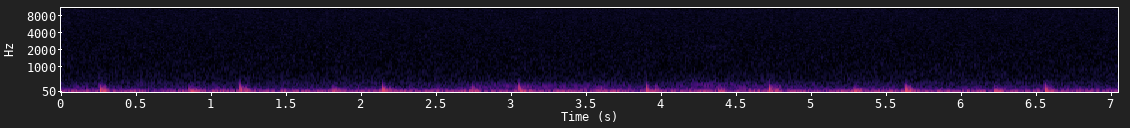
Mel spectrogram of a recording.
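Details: Heart and breathing sounds recorded during sleep: soft low thumps at about 65 beats a minute over a faint steady hum; normal heart sounds.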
